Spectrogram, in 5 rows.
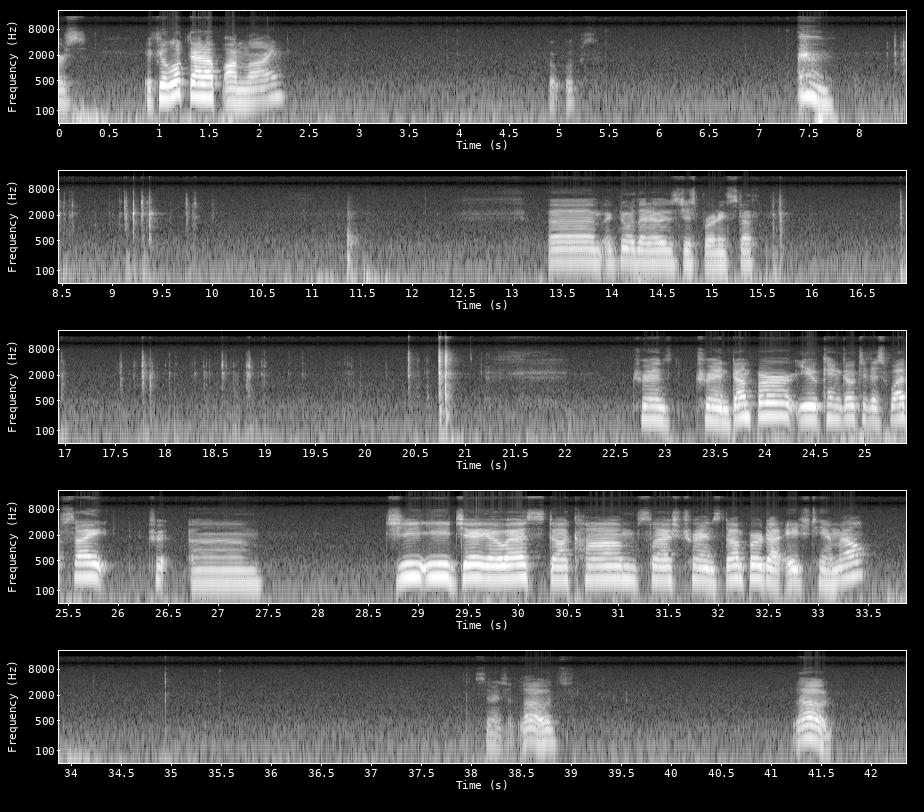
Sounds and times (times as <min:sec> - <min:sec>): Computer keyboard: 0:08.3 - 0:10.1, 0:16.9 - 0:20.9.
